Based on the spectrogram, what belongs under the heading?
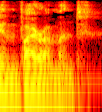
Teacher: in this word, environment, the N tends to get dropped in pronunciation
